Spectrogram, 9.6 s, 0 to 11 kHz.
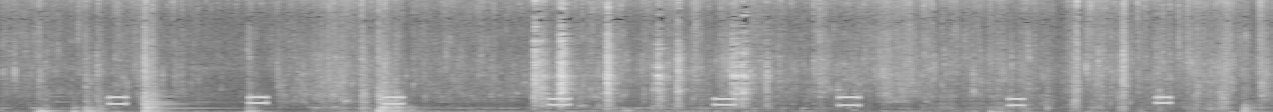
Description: DTMF, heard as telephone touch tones, dialled by hand, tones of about 130 ms, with kitchen noise. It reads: 9 # 9 5 5 3 2 #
